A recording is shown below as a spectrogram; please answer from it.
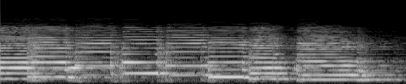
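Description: Electric guitar playing a lick slowly, one note at a time: a string of about a dozen single notes, each held briefly, stepping up and down in pitch.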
